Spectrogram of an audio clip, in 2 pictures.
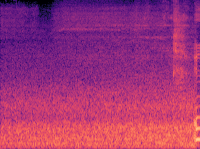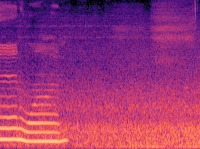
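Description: A woman's audible breath: a short inhale about three and a half seconds in, then one long voiced exhale held for about a second and a half, slightly falling in pitch. Under it is a steady rushing noise from outside that slowly grows louder.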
